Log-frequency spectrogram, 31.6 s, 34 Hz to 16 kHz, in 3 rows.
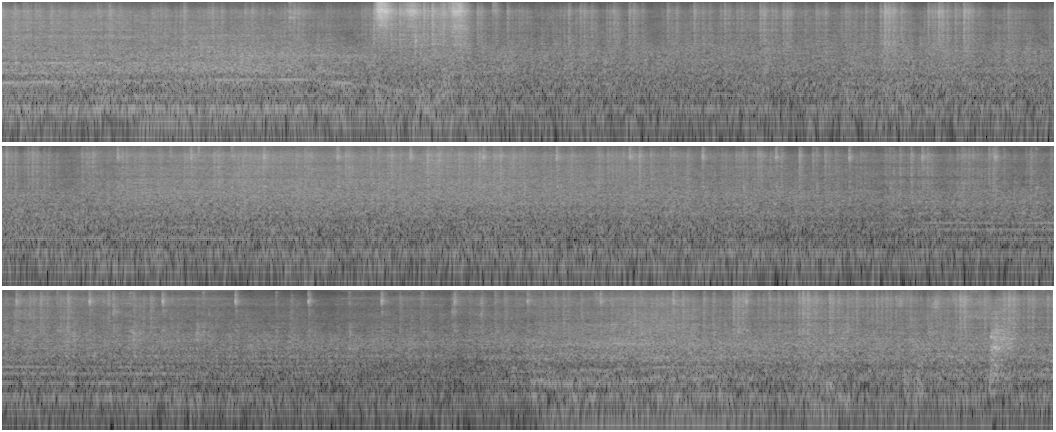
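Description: Cab interior of a LAZ-695T trolleybus under way. An electric traction-motor whine rises in pitch over the first few seconds and returns faintly later. Beneath it runs a steady rumble of body rattle and road noise.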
